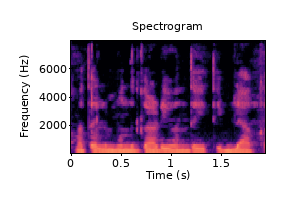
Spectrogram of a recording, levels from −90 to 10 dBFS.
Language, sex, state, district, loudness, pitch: Kannada, female, Karnataka, Bijapur, -19 LUFS, 185 Hz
